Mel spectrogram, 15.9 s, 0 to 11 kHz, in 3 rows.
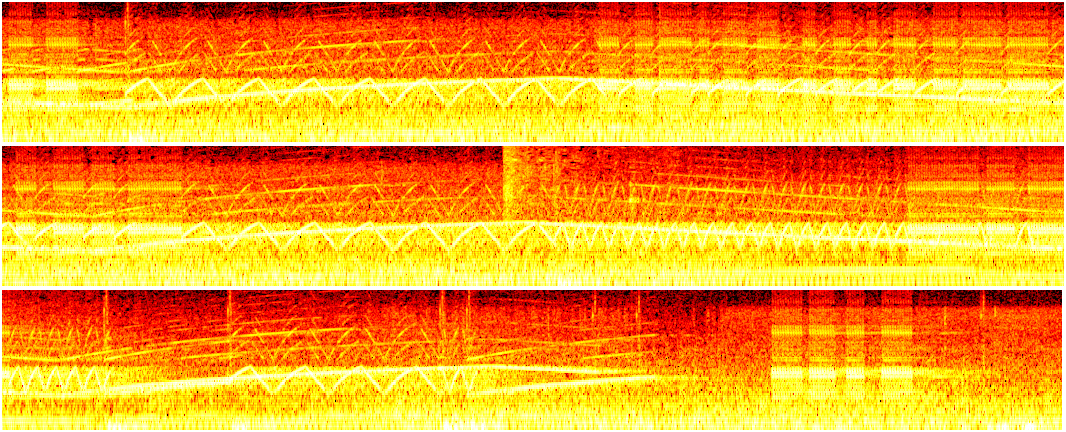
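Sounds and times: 
video game emergency vehicle siren wailing: 0.0 - 15.4.

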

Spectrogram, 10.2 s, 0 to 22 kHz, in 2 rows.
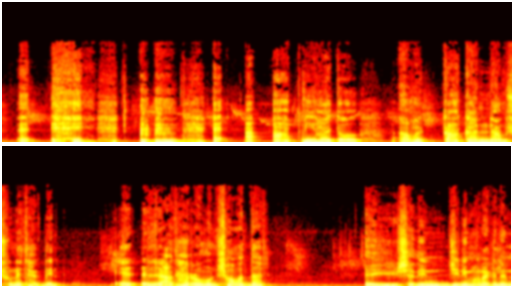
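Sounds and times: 
speech: 0.2 - 1.2, 2.8 - 7.9, 8.7 - 10.1
man clearing his throat: 0.5 - 2.0.

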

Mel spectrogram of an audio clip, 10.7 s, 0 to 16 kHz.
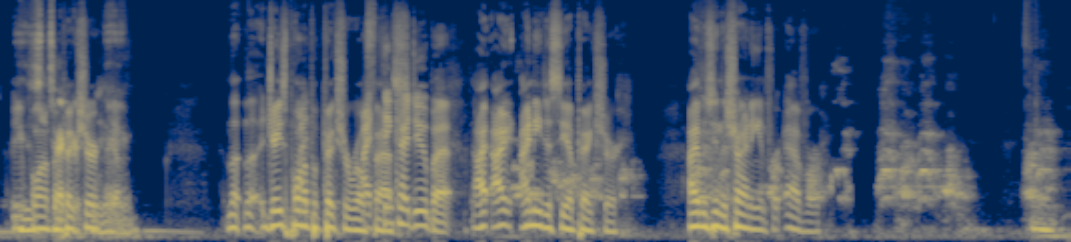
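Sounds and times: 
speech: 0.2 - 1.5, 2.3 - 9.0, 10.3 - 10.7
dogs barking: 5.0 - 10.7.

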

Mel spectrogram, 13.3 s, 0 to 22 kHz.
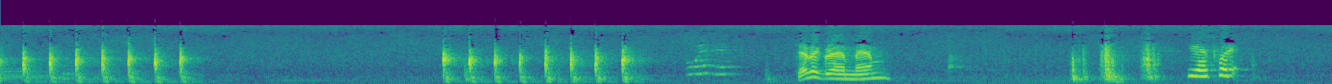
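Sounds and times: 
loud knocking on a hotel room door: 0.2 - 2.1, 4.4 - 6.5, 10.7 - 11.4
speech: 8.0 - 9.0, 11.9 - 12.5.

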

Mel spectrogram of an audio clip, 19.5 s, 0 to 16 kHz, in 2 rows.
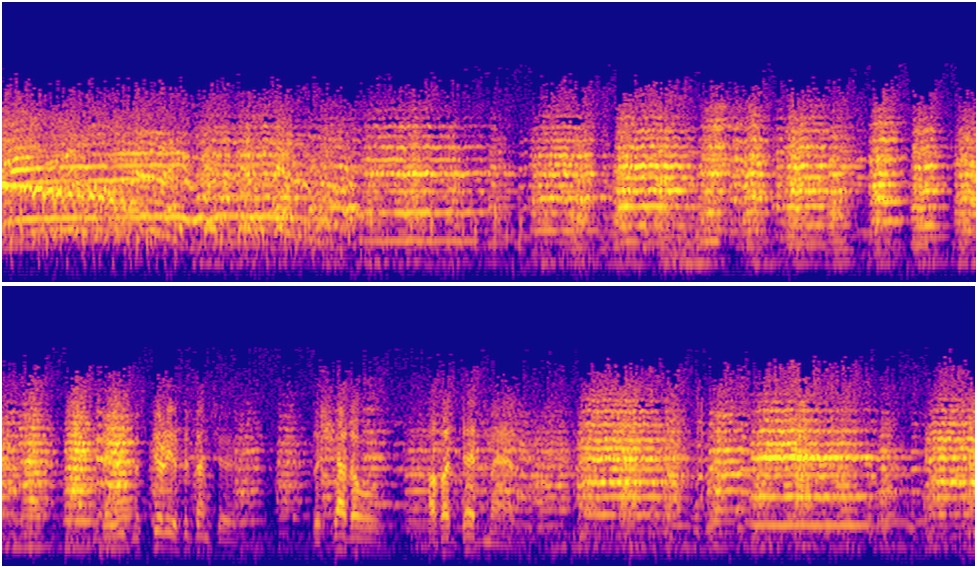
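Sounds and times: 
laughter: 0.0 - 5.8, 16.0 - 19.0
horses neighing: 0.0 - 6.0
horses galloping fast with riders: 0.0 - 19.4
speech: 11.7 - 16.2.

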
